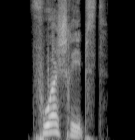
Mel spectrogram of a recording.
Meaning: second-person singular dependent preterite of vorschreiben
- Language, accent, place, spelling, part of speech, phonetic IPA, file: German, Germany, Berlin, vorschriebst, verb, [ˈfoːɐ̯ˌʃʁiːpst], De-vorschriebst.ogg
